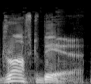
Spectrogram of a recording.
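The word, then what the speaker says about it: draught: Drought beer is pronounced draft beer.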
